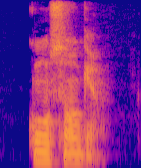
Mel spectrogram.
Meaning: 1. inbred 2. born of the same father but not of the same mother
- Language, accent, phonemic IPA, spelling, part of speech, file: French, France, /kɔ̃.sɑ̃.ɡɛ̃/, consanguin, adjective, LL-Q150 (fra)-consanguin.wav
